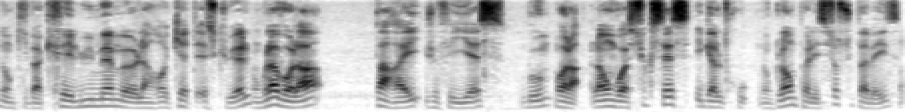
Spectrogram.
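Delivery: usual speaking voice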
